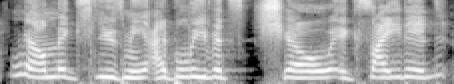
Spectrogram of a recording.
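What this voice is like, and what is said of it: Imitates another person's voice. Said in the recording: “That's a good impression of Keith.”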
